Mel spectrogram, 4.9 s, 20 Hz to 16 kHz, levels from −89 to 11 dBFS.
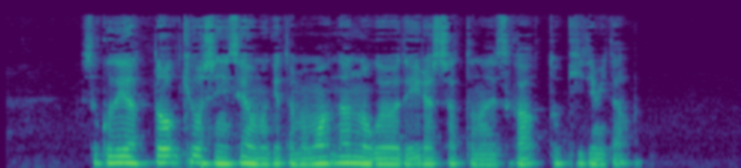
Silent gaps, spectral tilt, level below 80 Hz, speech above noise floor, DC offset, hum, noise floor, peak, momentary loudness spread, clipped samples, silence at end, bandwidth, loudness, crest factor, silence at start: none; -5.5 dB/octave; -50 dBFS; 48 dB; under 0.1%; none; -68 dBFS; -6 dBFS; 11 LU; under 0.1%; 0.65 s; 11.5 kHz; -20 LUFS; 16 dB; 0.55 s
